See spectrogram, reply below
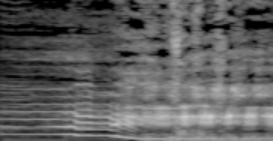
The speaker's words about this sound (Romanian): Îndată ce murgul simți pe stăpânul său în spatele sale, începu a necheza și a scăpăra din picioare.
